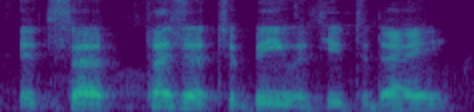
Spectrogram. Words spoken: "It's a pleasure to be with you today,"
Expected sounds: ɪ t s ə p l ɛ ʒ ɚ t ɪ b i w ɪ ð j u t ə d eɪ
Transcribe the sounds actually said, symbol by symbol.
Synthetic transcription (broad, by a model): ɪ t s ə p l ɛ ʒ ɚ t ɪ b i w ɪ ð j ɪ t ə d eɪ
